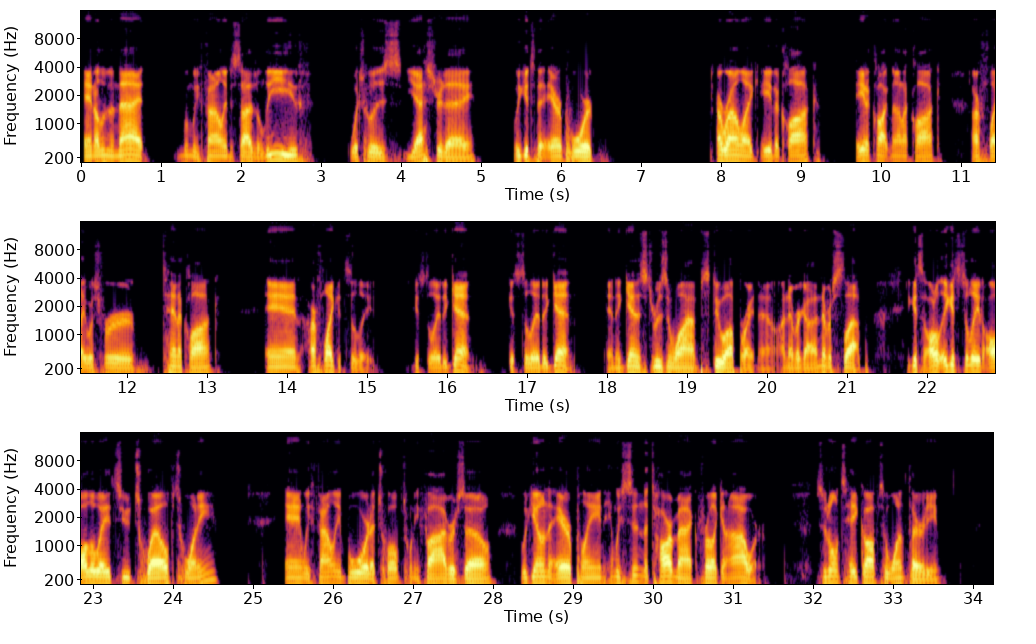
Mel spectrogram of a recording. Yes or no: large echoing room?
no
